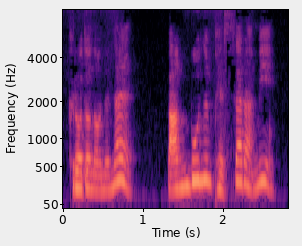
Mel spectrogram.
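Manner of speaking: gentle storybook reading for a little one; reading to a toddler. A narrator's reading. Parent reading Sindbad to a child. (아이에게 동화 읽어주듯)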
